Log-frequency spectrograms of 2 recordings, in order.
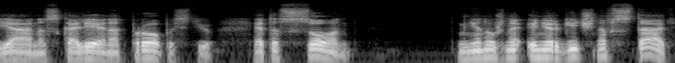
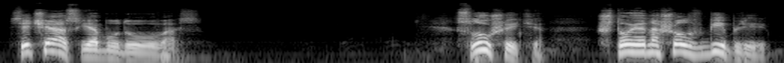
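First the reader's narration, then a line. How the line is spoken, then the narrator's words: Joyful exclamation. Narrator (Russian): воскликнул радостно американец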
